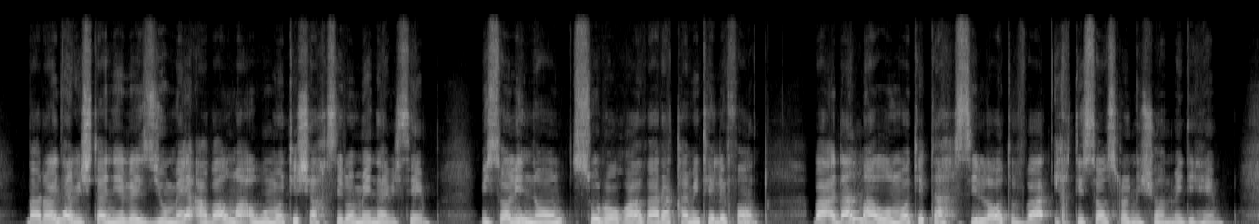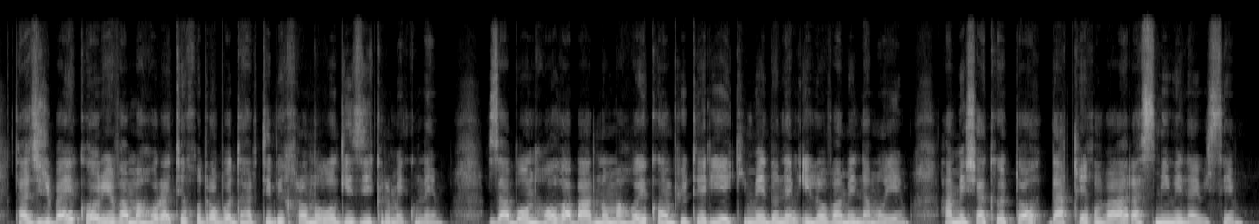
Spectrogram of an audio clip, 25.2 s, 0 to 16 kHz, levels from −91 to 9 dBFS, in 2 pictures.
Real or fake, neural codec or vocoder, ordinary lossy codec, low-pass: fake; codec, 44.1 kHz, 7.8 kbps, Pupu-Codec; none; 14.4 kHz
